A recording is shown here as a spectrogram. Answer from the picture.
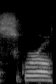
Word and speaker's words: squirrel: a d right here why i was hearing squiddle squiddle instead of squirrel squirrel yeah in so many languages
